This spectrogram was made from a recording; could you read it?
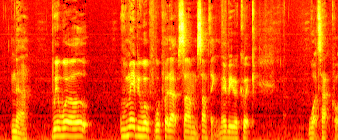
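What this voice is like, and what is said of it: Usual voice. Nothing is said of it.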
